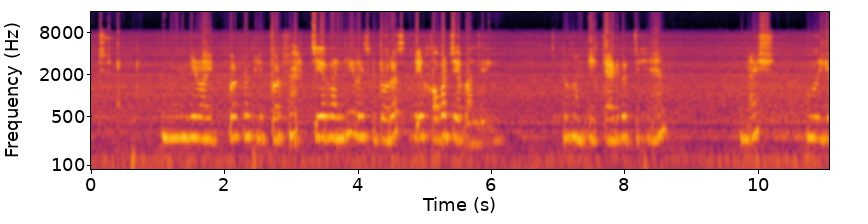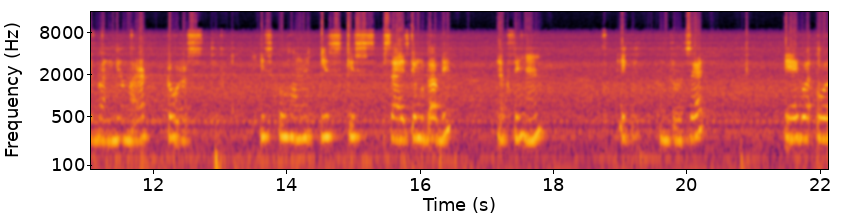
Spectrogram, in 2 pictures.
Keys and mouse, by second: 0.2 KP_2, 0.5 KP_2, 1.9 KP_8, 2.3 KP_4, 7.3 shift+a, 13.1 KP_7, 15.4 s, 19.6 ctrl+z, 21.9 ctrl+z.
